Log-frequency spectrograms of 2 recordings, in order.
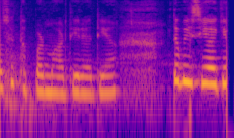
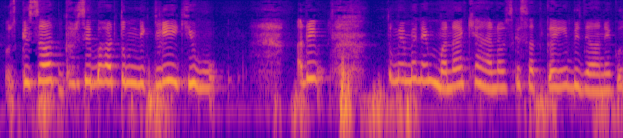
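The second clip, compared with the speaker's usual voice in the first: angry scolding; 6 semitones higher than usual. A narrator's reading. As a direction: scold her for going with Sara. Scolding friend for going out. (गुस्से से डांटते हुए)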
